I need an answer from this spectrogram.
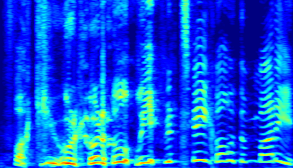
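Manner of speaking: high, loud jeering voice; hammed-up high-pitched taunt; mock betrayers. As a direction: shout it as gleeful mock traitors. Voices friends turning on the player.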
